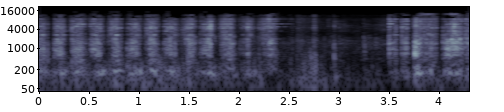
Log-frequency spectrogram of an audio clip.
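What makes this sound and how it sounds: A farrier rubs a steel rasp up and down the solid keratin wall of a shod horse hoof resting on a metal stand, in filing strokes. Quick, rhythmic gritty rasping strokes with a low body around 150 Hz repeat for about two seconds, fade to quieter scraping for about a second, then resume louder to the end.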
